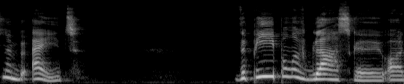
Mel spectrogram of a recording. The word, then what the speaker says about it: Glasgow: it is not stressed glasgow is a british city and the stress is on gla glasgow ah is the main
